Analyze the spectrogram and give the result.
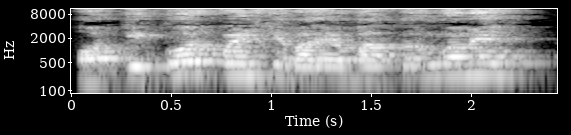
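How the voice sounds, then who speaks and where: A male teacher giving a slow classroom lesson, repeating key terms and asking and answering his own questions. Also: high voice, steady tone, darkish tone. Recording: very echoey room, voice from far off.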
